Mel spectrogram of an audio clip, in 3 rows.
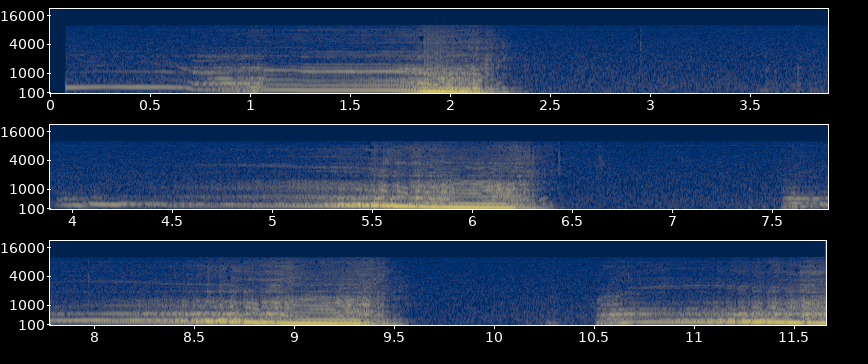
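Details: Wounded male lion on the Jackalberry Game Reserve, Hoedspruit, South Africa, injured after a run-in with a water buffalo, recorded May 17, 2011: four long, deep, harmonic roars, each about two seconds, dropping in pitch, separated by quiet pauses.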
